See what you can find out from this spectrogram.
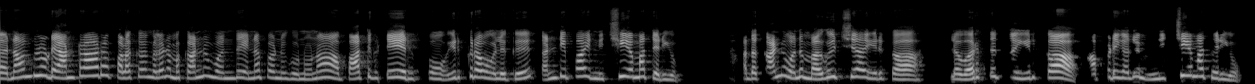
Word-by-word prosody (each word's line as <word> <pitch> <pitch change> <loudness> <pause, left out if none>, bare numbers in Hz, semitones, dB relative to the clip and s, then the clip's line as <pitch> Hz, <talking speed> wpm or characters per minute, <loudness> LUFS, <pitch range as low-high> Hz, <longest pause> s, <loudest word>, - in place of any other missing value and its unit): நம்மளோட 370 +4 0
அன்றாட 390 +7 +2
பழக்கங்கள 315 +2 -3
நம்ம 300 -4 -4
கண் 335 +6 0 0.2
வந்து 280 +2 -5
என்ன 300 +3 -4
பண்ணிக்கணும்னா, 270 -1 -5 0.3
பார்த்துக்கிட்டே 295 +3 +3
இருப்போம். 265 -2 -8
இருக்கவங்களுக்கு, 285 -6 -2 0.2
கண்டிப்பா, 360 +7 0 0.2
நிச்சியமா 350 +7 +1
தெரியும்! 230 -4 -3 0.6
அந்த 275 - 0
கண் 380 +9 +3
வந்து 320 +2 -1
மகிழ்ச்சியா 355 +6 +1
இருக்கா, 255 -3 -1 0.4
இல்ல 240 - -3
வருத்தத்தில 330 +3 -2
இருக்கா 300 0 +5 0.4
அப்டிங்கிறது 315 +2 -2 0.2
நிச்சியமா 395 +7 +2
தெரியும்! 225 -9 -4
300 Hz, 120 wpm, -24 LUFS, 265-350 Hz, 0.6 s, இருக்கா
